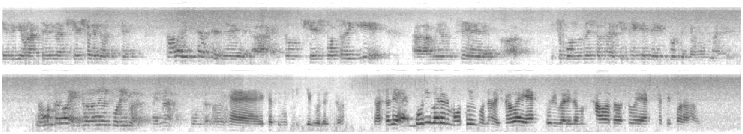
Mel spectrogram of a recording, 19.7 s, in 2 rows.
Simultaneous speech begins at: none

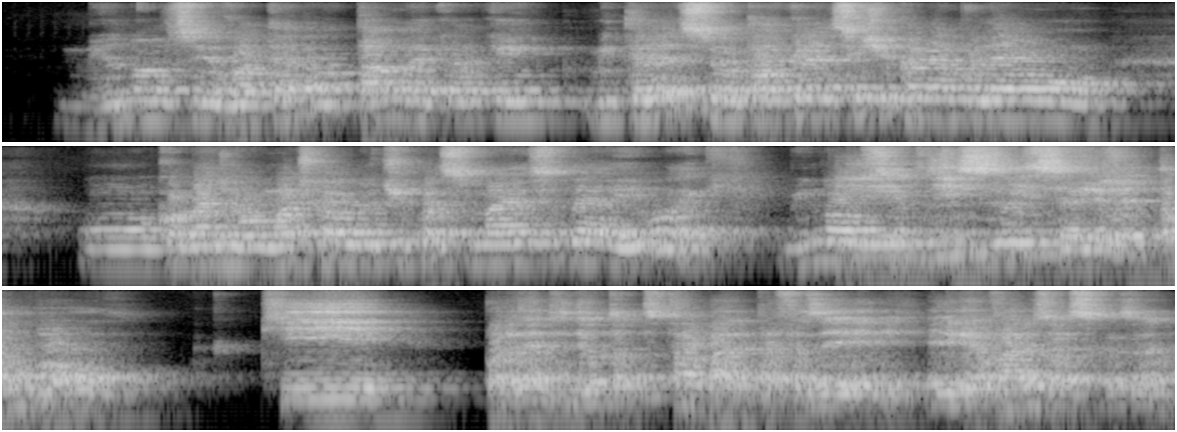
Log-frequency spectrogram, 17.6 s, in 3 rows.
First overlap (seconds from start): 10.0 s

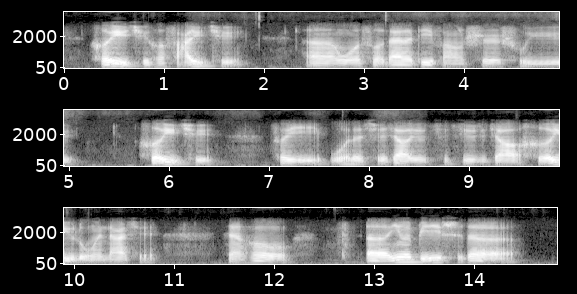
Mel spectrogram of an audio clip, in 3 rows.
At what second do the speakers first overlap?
none

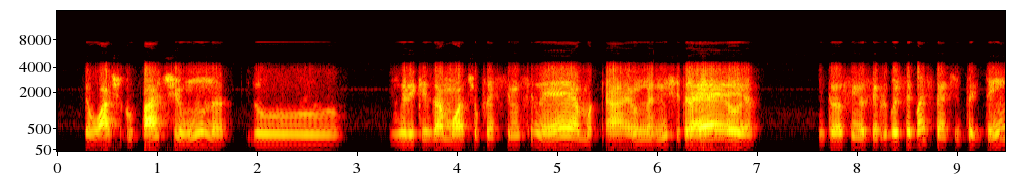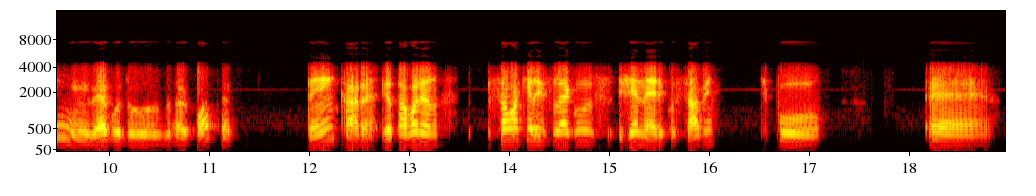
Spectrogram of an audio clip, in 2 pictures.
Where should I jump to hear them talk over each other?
5.7 s

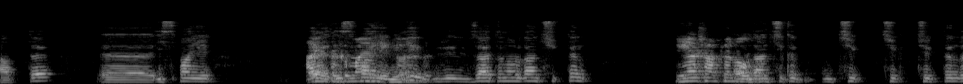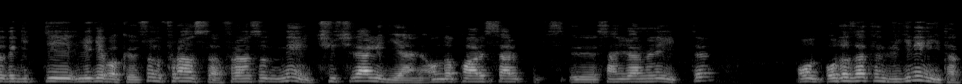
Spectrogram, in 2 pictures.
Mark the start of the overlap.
3.1 s

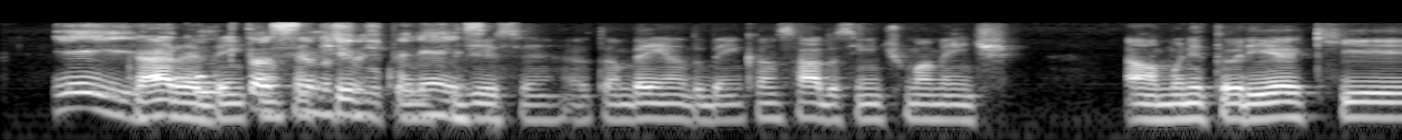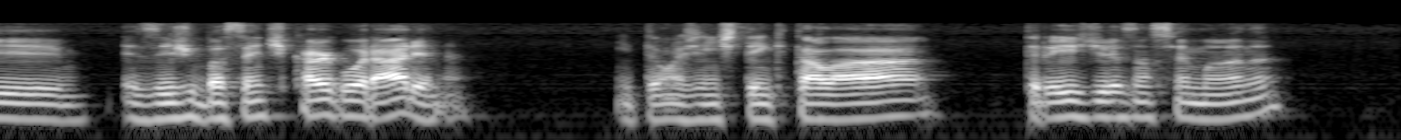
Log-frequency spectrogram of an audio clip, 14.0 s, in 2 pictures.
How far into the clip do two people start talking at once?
0.6 s

